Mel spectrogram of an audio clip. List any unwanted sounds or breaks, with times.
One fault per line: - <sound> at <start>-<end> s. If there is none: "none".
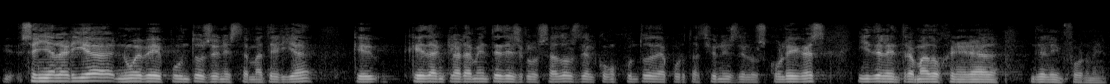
none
